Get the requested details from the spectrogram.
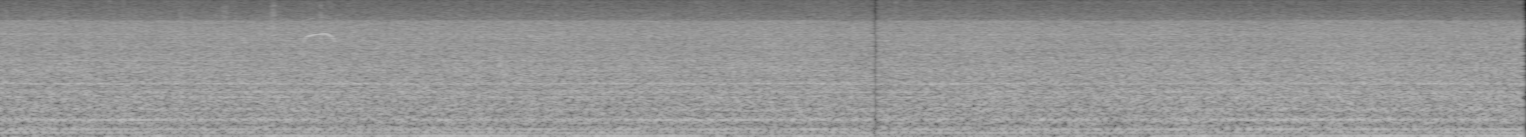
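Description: A combine harvester engine drones steadily.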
